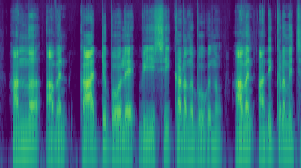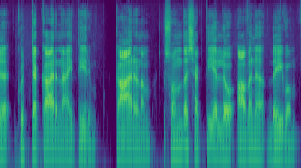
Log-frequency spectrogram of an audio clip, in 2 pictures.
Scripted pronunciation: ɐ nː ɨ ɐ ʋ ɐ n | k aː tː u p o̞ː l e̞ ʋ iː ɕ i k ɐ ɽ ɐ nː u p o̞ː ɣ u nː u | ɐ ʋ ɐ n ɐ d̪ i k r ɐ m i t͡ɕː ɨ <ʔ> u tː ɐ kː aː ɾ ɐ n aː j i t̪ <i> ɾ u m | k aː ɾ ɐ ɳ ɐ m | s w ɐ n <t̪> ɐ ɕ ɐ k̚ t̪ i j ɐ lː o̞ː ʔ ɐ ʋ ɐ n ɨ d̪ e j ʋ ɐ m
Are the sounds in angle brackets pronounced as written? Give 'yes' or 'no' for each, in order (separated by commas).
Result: no, no, no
